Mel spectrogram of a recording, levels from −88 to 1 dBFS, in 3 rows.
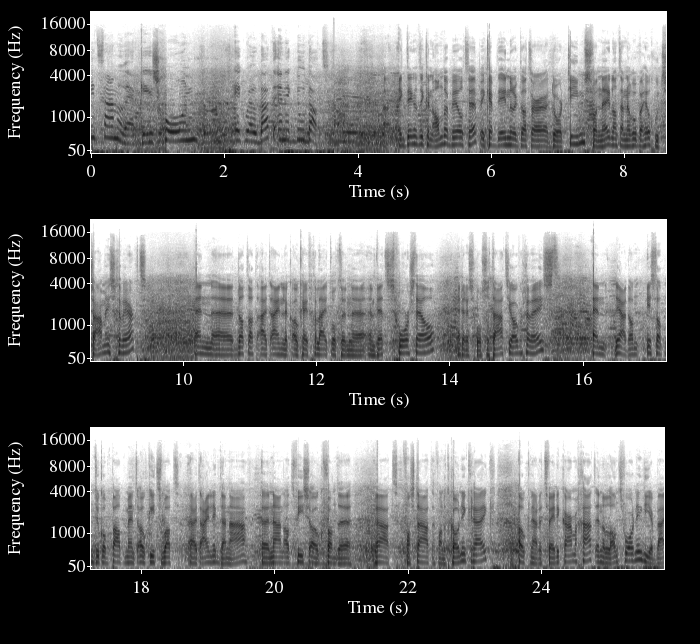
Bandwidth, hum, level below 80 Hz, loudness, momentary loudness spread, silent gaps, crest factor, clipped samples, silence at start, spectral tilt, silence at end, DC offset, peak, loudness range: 14 kHz; none; -32 dBFS; -17 LUFS; 3 LU; none; 16 dB; under 0.1%; 0 s; -5.5 dB/octave; 0 s; under 0.1%; 0 dBFS; 1 LU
